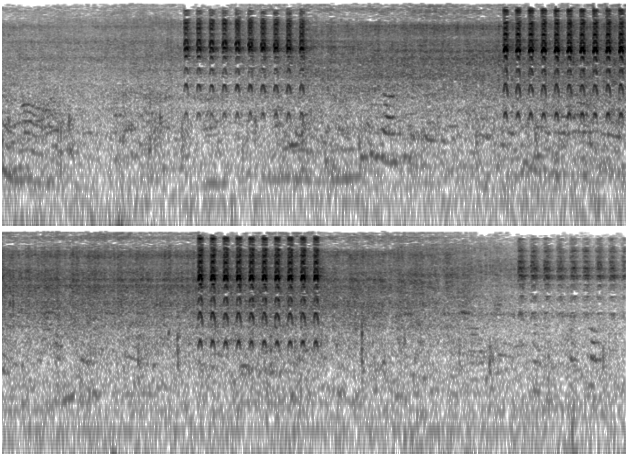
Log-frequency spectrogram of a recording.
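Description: Battery-powered toy giving off an electronic chirping trill: a rapid run of about nine high beeps a second, lasting about a second, repeated four times at even three-second intervals over faint street voices.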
